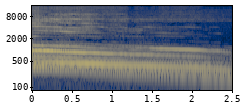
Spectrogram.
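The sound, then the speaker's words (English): A person imitates a wolf howl on the radio show Native Roots Radio: one long, loud, sustained cry that slowly slides downward in pitch over about two and a half seconds, with no talking during it. “My wolf sounded hurt.”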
